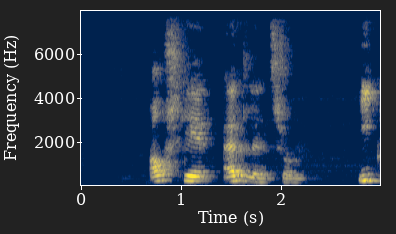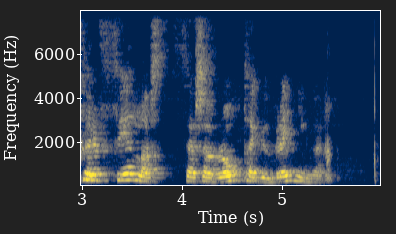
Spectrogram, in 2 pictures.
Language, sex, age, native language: Icelandic, male, 14, Icelandic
